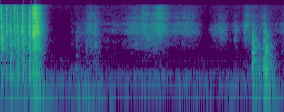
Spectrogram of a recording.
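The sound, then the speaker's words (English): Playing cards riffled in a bridge shuffle, heard as two short, brisk fluttering bursts, one at the start and one near the end, faint, with quiet between them. “I'm going to do a slight bridge shuffle just so I get them upside down.”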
